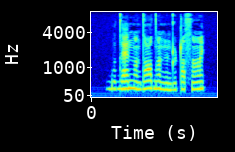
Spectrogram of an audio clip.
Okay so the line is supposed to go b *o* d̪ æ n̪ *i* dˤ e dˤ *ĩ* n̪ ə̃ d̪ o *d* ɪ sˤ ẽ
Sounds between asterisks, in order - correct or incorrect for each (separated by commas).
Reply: correct, incorrect, incorrect, incorrect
